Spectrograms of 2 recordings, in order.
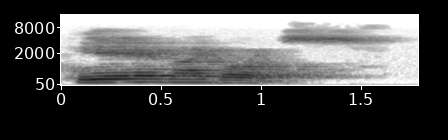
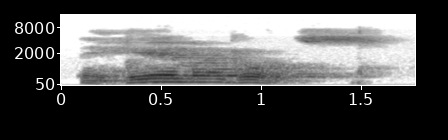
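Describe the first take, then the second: First: "hear" drawn out slowly and weighted; slow stress on hear. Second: "hear" stretched slow and firm in the repeat; stress on hear, repeated. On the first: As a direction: lean on "hear", slowing the whole phrase. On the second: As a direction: dwell on "hear" as you repeat the verse. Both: Shown as a demonstration.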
